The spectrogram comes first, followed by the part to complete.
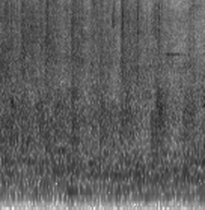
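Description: Audience applauding: many hands clapping at once in a steady, dense patter.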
